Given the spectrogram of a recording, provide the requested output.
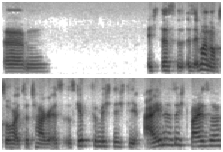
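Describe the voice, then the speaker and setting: A woman's medium-pitched voice, fairly slow and full of long, frequent pauses, with lively intonation. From Germany, North Rhine-Westphalia. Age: 20s. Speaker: daycare director. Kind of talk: casual interview chat.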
